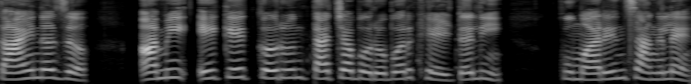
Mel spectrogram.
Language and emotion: Goan Konkani, neutral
